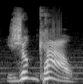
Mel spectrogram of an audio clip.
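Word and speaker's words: Junção: it the junction yes not how david crofty crofty pronounces it as uh because it's it's jean cow that's how you pronounce it i've had an actual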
